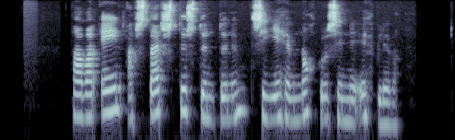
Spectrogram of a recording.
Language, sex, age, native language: Icelandic, female, 50-59, Icelandic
